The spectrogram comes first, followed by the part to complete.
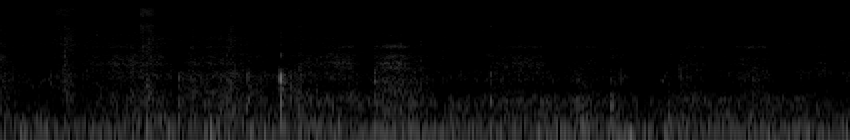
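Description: Near silence: faint outdoor background with a low rumble and a few soft clicks.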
